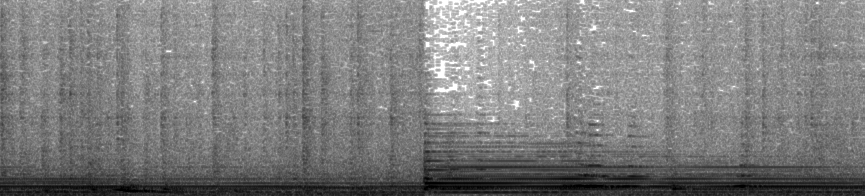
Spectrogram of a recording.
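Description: Large jazz ensemble holding a sustained chord, with a wavering line sliding in pitch above the low notes. About three seconds in, a fresh chord enters with a sharp attack and is held.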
